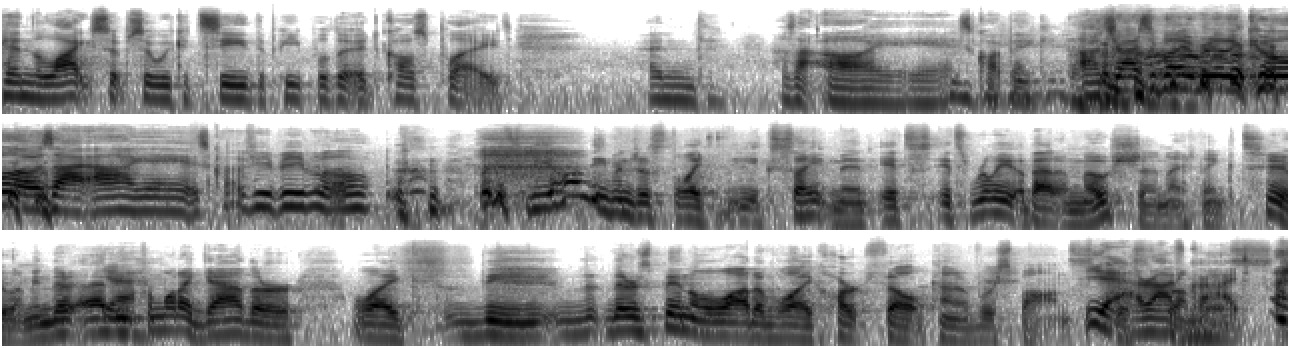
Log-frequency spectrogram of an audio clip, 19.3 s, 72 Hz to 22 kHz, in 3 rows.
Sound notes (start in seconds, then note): 5.4 laughter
